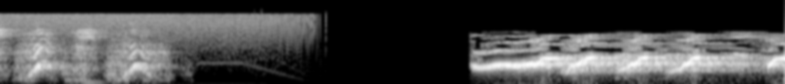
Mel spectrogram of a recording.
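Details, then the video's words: Zebra calling: two sharp descending yelps, a pause, then a longer run of quick, rising-and-falling braying notes in a steady chain. "Você já ouviu o som da ZEBRA? É um barulho inusitado!"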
